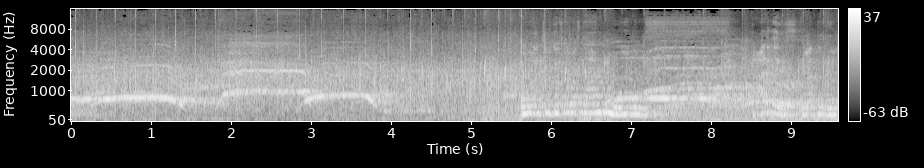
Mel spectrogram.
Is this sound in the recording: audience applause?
yes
